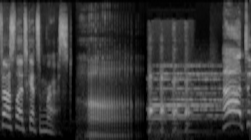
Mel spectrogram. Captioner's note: snores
